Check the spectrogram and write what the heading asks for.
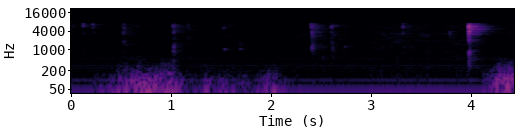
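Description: Computer keyboard keys clicking a few times as code is typed, with a sharper click at the very end. A louder low, muffled rumble runs from about half a second to two seconds in.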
